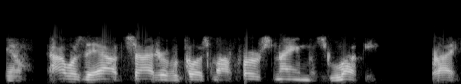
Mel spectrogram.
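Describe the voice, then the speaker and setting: A man, an inmate interviewed over a prison phone line, giving terse, halting short answers. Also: medium pitch, fairly even intonation, dry recording. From Missouri.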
